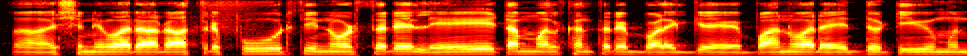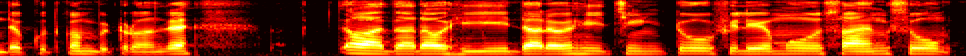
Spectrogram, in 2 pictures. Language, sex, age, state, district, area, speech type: Kannada, male, 45-60, Karnataka, Chitradurga, rural, spontaneous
